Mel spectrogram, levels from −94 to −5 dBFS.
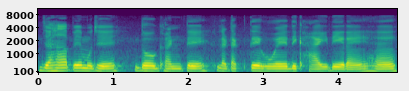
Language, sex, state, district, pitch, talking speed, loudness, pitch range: Hindi, male, Bihar, Kaimur, 125 Hz, 135 wpm, -14 LUFS, 120-130 Hz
